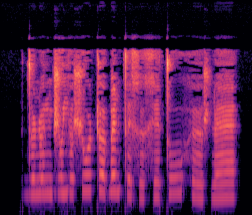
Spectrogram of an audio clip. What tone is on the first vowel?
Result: high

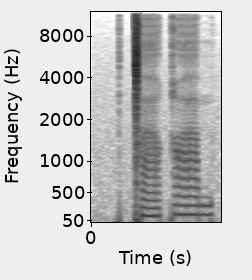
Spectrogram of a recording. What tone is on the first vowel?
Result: low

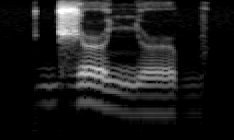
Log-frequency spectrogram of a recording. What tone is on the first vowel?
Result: falling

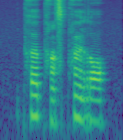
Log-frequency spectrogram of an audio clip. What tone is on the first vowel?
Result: high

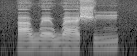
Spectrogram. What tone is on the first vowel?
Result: low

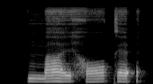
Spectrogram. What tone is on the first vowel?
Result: high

